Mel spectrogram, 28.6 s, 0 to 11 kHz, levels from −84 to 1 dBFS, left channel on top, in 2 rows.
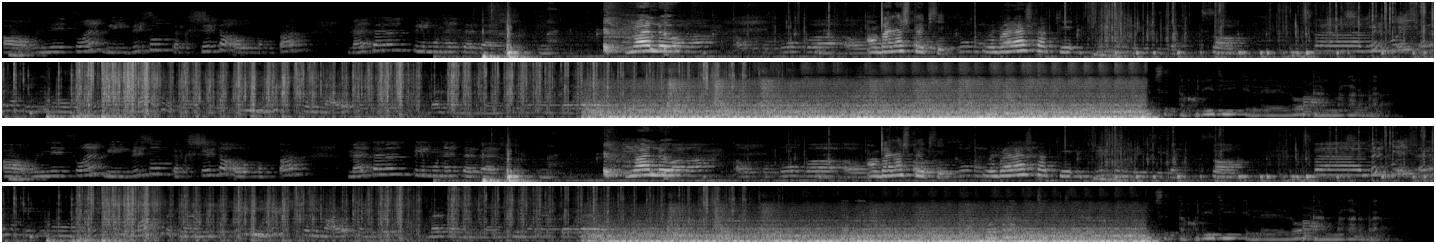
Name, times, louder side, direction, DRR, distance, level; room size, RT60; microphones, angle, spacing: voice 1, 0.0-5.0 6.0-11.8 12.1-20.7 21.4-22.3 27.3-27.5, right 2 dB, 85° right, 1 dB, 5.6 m, -49 dB
sound 1, 4.3-4.4 4.8-7.2 7.6-7.7 7.9-8.3 8.6-9.5 9.7-22.8, left 4 dB, 40° left, 1.0 m, -36 dB
sound 2, 20.1-25.8, left 2 dB, 75° left, 0.9 m, -30 dB
voice 2, 22.7-23.1 24.1-28.1, equal, 5° right, 5 dB, 4.2 m, -44 dB
23.5 x 15.0 x 3.5 m, 0.38 s
head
